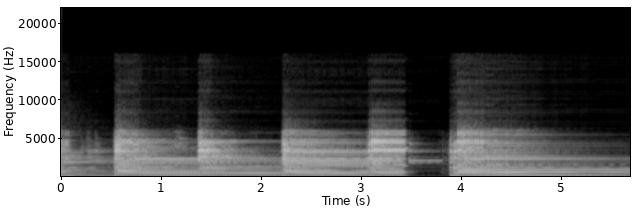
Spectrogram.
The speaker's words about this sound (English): This is one of my favorite songs of all of them that you picked. It really has like it, it, like a lot of them are kind of silly and stuff, but this one actually has a fair amount of depth.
